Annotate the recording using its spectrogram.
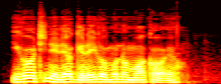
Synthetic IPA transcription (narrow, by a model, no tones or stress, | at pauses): ikotinelioɡeɾaiɾwomunoːmwakajo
